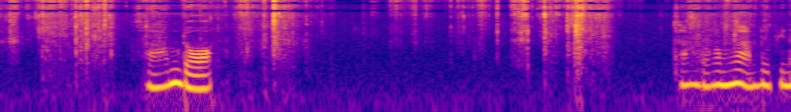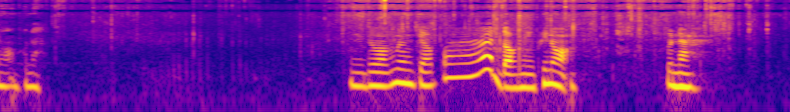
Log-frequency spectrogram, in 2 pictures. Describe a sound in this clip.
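A knife scrapes and cuts a mushroom stem.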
